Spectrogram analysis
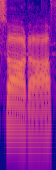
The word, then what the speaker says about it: Sadoff: text message came through said that sadoff is pronounced sawed off so i apologize for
